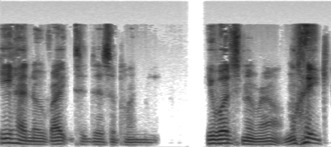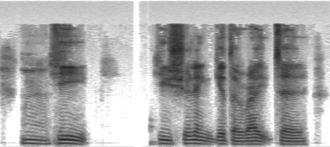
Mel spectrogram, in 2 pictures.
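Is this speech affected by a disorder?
Yes: cerebral palsy; physical disability, right side weaker than left, tight muscles, hard to relax muscles, cognition unaffected.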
